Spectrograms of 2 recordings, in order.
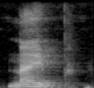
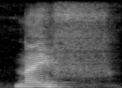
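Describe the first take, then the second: First: KNIFE said as "nipe"; "naip" for KNIFE; final F made P. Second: KNIFE ending in an airy F; "knifff" with friction at the end; clear final F. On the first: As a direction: close the lips on a P to end KNIFE. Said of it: "But we make it". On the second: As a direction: let the F of KNIFE hiss out. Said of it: "at the end of a word". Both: Shown as a demonstration.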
